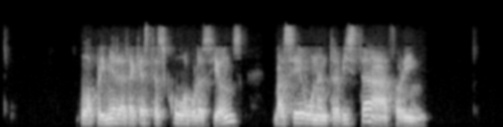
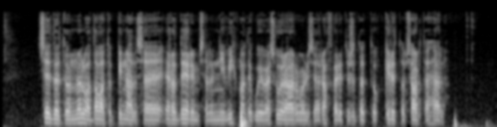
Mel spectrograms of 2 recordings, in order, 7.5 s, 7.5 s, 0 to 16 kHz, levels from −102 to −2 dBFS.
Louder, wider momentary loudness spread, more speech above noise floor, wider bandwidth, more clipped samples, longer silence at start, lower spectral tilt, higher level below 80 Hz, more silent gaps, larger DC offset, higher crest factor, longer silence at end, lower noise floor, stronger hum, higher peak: first, -20 LUFS vs -28 LUFS; second, 7 LU vs 10 LU; first, over 70 dB vs 43 dB; second, 7.8 kHz vs 11.5 kHz; neither; first, 1.2 s vs 0.6 s; about the same, -5 dB/octave vs -5 dB/octave; second, -62 dBFS vs -38 dBFS; neither; neither; second, 16 dB vs 26 dB; first, 1.15 s vs 0.15 s; first, under -90 dBFS vs -71 dBFS; neither; about the same, -4 dBFS vs -2 dBFS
